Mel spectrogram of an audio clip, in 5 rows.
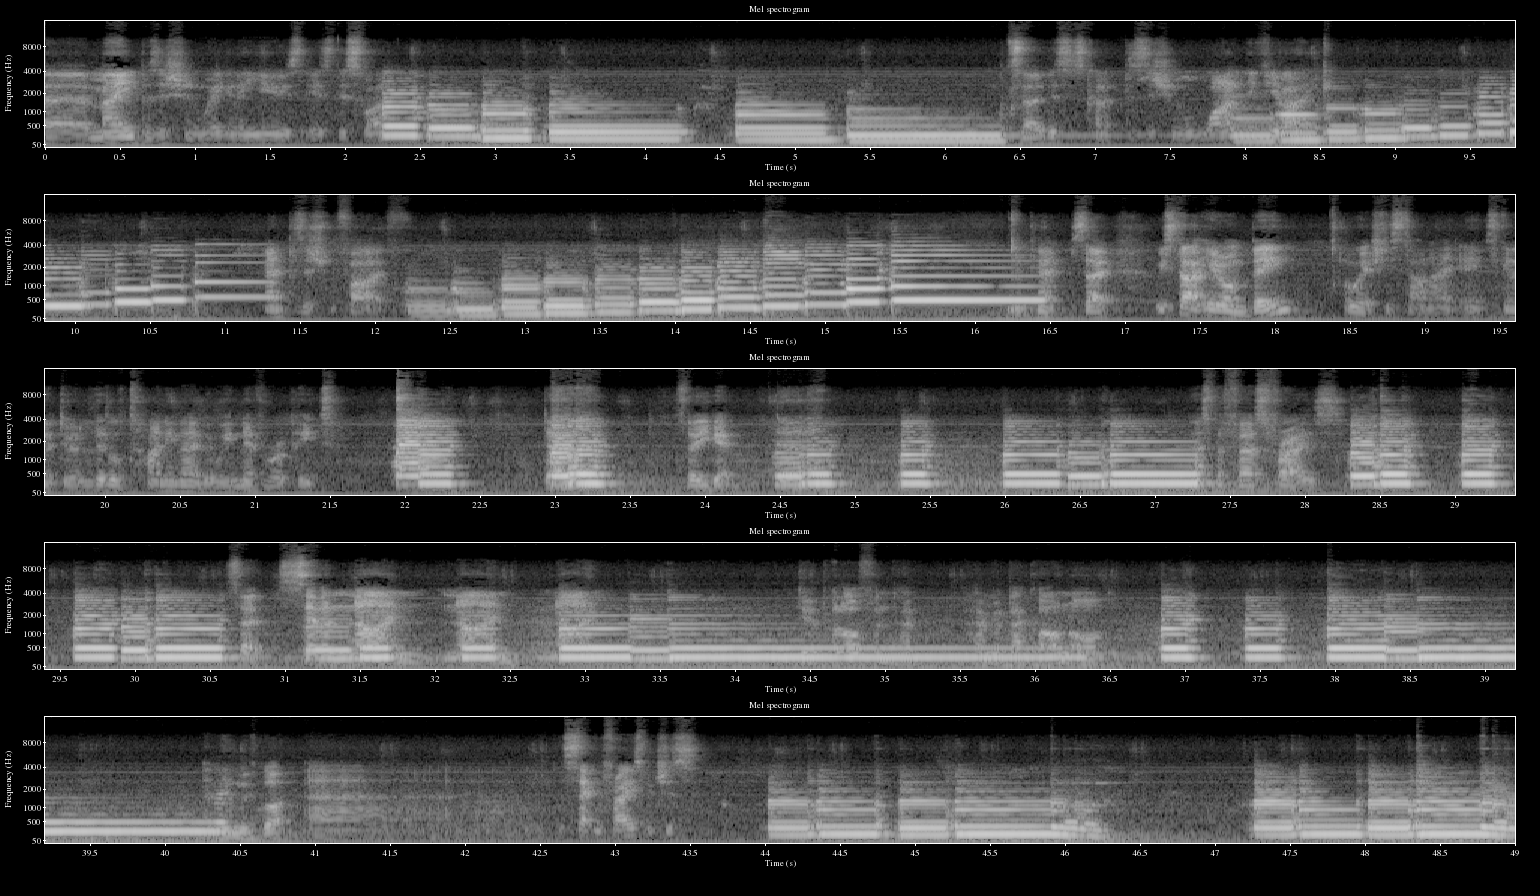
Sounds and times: Speech: 0.0 - 2.4, 6.4 - 8.4, 11.3 - 12.2, 16.4 - 21.6, 23.8 - 24.2, 27.2 - 28.3, 30.6 - 33.1, 34.4 - 36.5, 40.2 - 41.5, 42.6 - 43.6
Tapping (guitar technique): 2.2 - 7.0, 7.8 - 11.5, 12.2 - 16.6, 21.9 - 23.6, 24.4 - 40.6, 44.0 - 46.6, 47.2 - 49.0.

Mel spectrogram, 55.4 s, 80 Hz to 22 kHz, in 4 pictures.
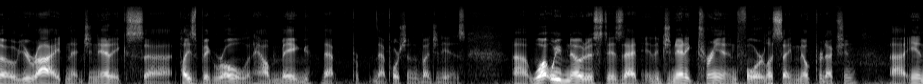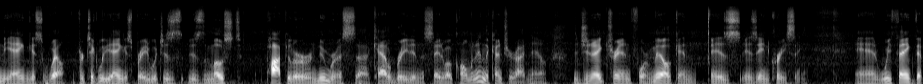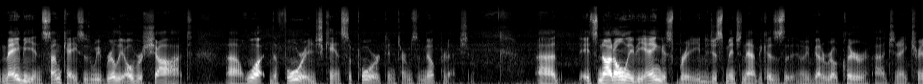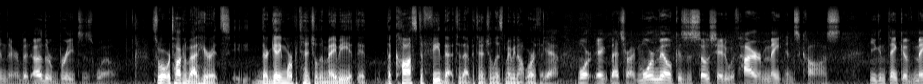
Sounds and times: Speech: 0.0 - 7.0, 7.7 - 26.0, 26.7 - 34.8, 35.8 - 55.3.

